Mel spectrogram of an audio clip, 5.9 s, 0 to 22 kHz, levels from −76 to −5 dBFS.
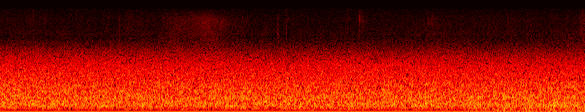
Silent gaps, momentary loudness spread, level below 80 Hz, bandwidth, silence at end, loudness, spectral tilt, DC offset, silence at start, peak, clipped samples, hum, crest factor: none; 1 LU; -52 dBFS; 16 kHz; 0 s; -30 LUFS; -5 dB/octave; 0.8%; 0 s; -14 dBFS; under 0.1%; none; 14 dB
